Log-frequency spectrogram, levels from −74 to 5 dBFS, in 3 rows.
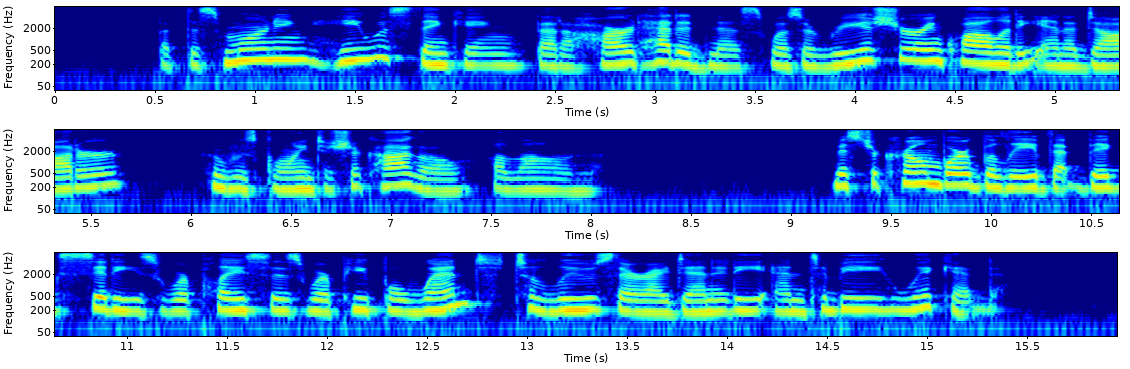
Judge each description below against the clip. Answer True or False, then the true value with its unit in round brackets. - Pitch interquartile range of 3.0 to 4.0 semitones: True (3.3 semitones)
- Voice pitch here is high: True (205 Hz)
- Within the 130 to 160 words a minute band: True (155 wpm)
